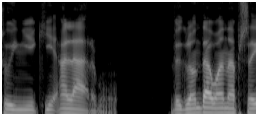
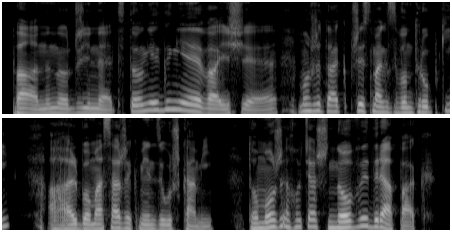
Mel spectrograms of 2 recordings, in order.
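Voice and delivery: pleading cat owner; 2 semitones higher than usual. Acted. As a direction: beg the cat sweetly, rising on the last line.

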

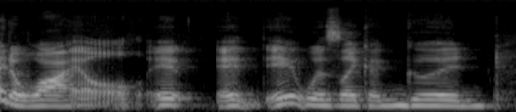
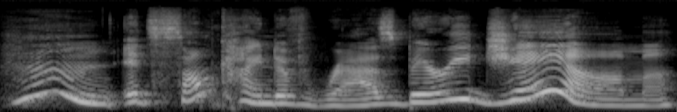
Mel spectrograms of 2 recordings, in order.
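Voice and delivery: higher, slow, put-on pondering voice; clueless daughter; 5 semitones higher, 4 dB louder, slower than usual. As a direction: draw it out like a dim taster savouring it. Acts daughter tasting blood cluelessly.

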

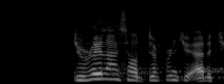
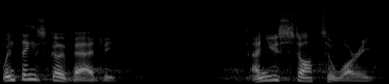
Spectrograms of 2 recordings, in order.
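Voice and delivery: ordinary delivery

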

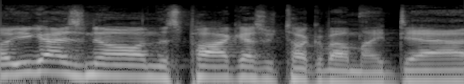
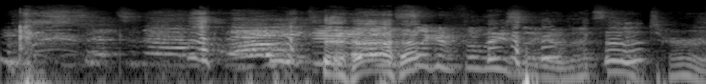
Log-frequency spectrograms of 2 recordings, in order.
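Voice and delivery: amused disbelief. Real, not acted. Mocking made-up phrase.

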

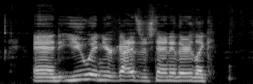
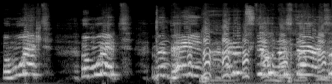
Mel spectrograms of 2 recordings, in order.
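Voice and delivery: mock hysterical; 12 semitones higher, 5 dB louder than usual. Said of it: "I'm hysterical".

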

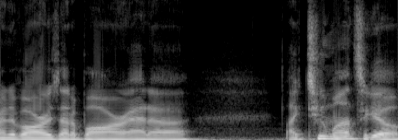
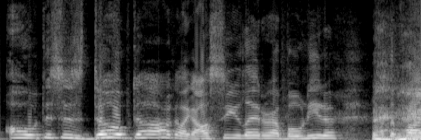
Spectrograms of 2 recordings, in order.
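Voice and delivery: much higher, excited buddy voice; hyped-up teen banter; 7 semitones higher than usual. Retold or imitated. Teen friends before the game, excited high banter. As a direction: play the pumped kid greeting a friend. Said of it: "So we were like".

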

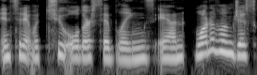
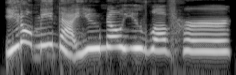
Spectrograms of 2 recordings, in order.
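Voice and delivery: high, louder, insistent correction; dismissive parent; 8 semitones higher, 5 dB louder than usual. Retold or imitated. Parent to toddler wanting baby gone, high insistent denial. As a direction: brush the feeling away firmly. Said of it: "naturally we wanna say".

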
